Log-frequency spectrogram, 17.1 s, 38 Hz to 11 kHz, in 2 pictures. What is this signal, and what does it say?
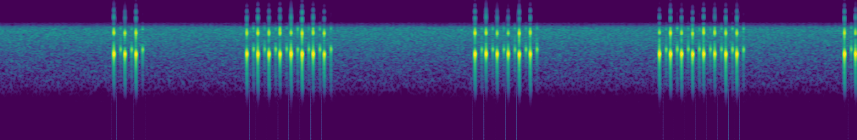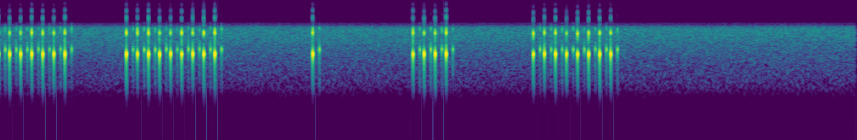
Pulse dialling, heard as clicks on a phone line, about 9 pulses a second, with phone line noise. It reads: 3 8 6 8 8 9 1 4 8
